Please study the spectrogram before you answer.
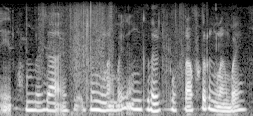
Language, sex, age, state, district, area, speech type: Bodo, female, 45-60, Assam, Udalguri, rural, spontaneous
